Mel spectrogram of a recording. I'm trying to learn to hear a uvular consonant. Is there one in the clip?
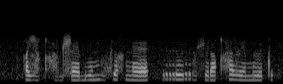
yes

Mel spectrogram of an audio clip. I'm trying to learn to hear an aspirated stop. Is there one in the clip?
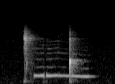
yes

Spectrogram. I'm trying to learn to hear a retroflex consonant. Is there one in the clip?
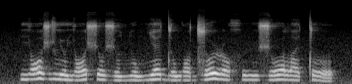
yes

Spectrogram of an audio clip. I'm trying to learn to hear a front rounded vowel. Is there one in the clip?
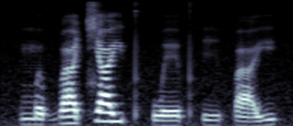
no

